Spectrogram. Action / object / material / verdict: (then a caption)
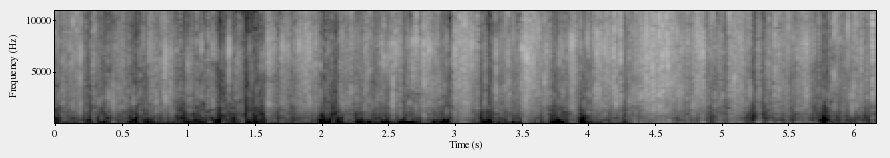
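scrape / thin tissue paper sheet / paper / none. A thin sheet of pink tissue paper is rolled and squeezed in both hands, crinkling. The result is a dense, continuous stream of soft, bright crackles with almost no low end, swelling slightly louder toward the end.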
